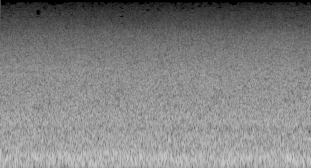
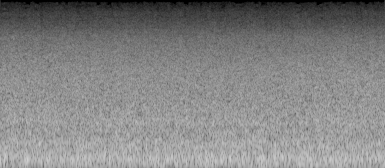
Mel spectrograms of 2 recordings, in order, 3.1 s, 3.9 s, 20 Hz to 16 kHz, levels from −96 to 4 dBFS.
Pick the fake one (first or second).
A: second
